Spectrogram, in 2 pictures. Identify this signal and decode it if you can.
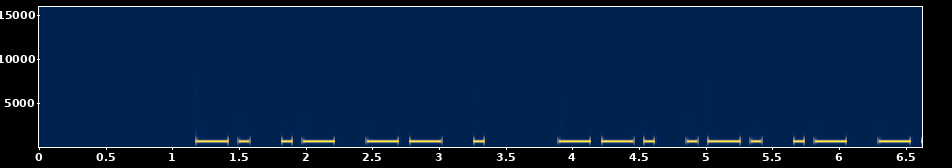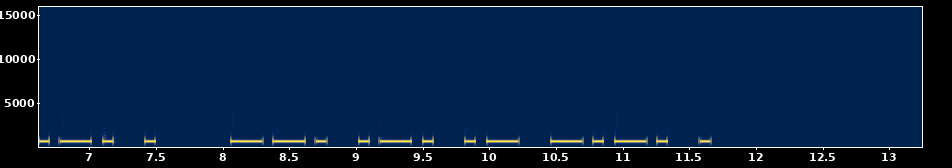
Morse code, heard as a keyed tone, about 16 wpm, 700 Hz. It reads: NAME GRACE GRACE
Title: Practice QSO - Exchange 1 - Beginning - 15wpm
